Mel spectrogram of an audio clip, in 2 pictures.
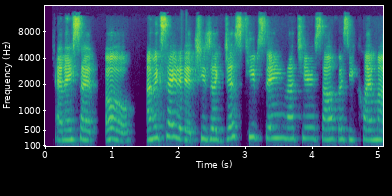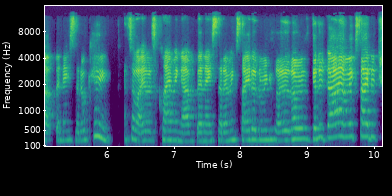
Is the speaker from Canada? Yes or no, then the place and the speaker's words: yes; Manitoba, Canada; I'm from Manitoba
